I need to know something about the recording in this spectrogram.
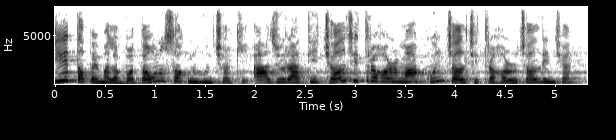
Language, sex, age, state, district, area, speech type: Nepali, female, 18-30, West Bengal, Darjeeling, rural, read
